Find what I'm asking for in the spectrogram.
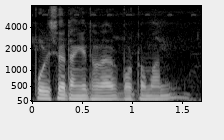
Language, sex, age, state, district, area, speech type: Assamese, male, 45-60, Assam, Udalguri, rural, spontaneous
